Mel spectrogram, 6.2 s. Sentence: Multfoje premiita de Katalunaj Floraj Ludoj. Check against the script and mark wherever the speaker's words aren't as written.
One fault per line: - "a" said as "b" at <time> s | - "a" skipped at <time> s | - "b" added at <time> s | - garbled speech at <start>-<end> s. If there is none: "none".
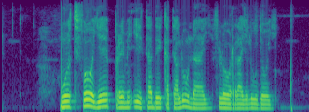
none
